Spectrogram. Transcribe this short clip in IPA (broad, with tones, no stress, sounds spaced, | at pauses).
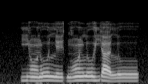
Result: j ɔ̃˨ ɾ o˧ l e˨ ɡ ɔ̃˨˦ l o˦ j a˦˨ l o˧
